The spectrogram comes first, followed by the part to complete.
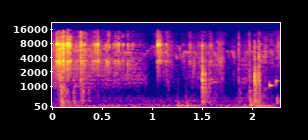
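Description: Fishing gear being handled in a boat: a few light clicks and knocks, the loudest at the start and sharper ticks about a second and a second and a half in.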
